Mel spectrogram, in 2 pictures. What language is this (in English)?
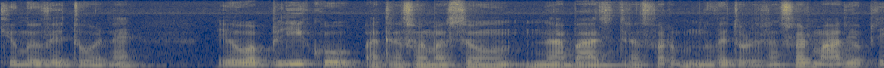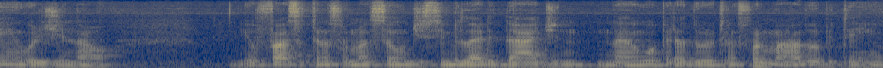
Portuguese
